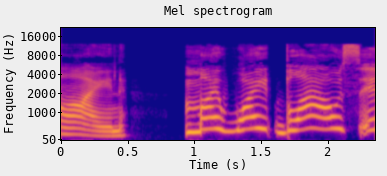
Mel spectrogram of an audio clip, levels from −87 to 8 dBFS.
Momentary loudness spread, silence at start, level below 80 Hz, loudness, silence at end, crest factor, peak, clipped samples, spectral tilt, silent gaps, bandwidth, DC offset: 8 LU; 0 s; -68 dBFS; -13 LUFS; 0 s; 12 dB; 0 dBFS; under 0.1%; -4 dB/octave; none; 12.5 kHz; under 0.1%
